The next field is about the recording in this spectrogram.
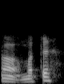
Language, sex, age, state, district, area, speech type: Kannada, male, 45-60, Karnataka, Chitradurga, rural, conversation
